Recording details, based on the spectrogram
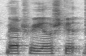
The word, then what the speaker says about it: Matryoshka: Matryoshka, the nesting doll. – Oh, Russian nesting, okay. – Yeah, I totally mispronounced that, but I'm gonna blame Stir Crazy, I don't know. – Did very good job pronouncing the Russian word.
